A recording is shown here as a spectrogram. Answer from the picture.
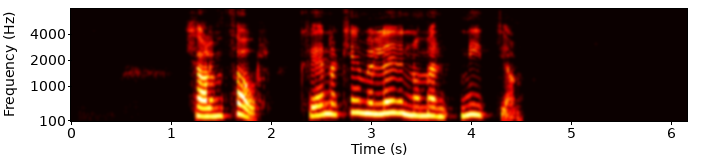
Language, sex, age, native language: Icelandic, female, 60-69, Icelandic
